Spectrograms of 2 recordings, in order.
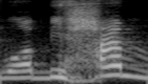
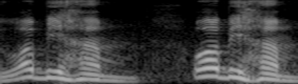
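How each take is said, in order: First: ওয়াবিহাম with a strong h from the throat; big throaty H. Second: ওয়াবিহাম with a plain, light h; wrong light H. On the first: Teacher giving the correct form, throaty-h ওয়াবিহাম. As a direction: push the h of ওয়াবিহাম through a tightened throat. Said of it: "বড় হা উচ্চারণ করতে হবে". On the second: Teacher showing most people's mistake, plain-h ওয়াবিহাম. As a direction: say ওয়াবিহাম with no throaty h. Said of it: "ভুল করে হাম বলে". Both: Shown as a demonstration.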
